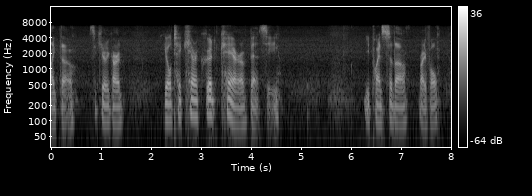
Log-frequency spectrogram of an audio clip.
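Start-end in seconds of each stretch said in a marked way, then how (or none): 2.2-4.6 snarling voice, quieter. Voicing a character who hands over his rifle: snarling at the guard. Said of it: "he just kind of snarls at".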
